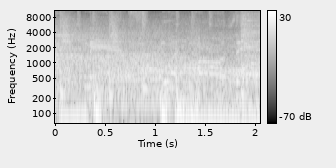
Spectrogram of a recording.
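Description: Hip hop music playing over a car engine revving as it takes a corner on the track, its note gliding up and down.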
